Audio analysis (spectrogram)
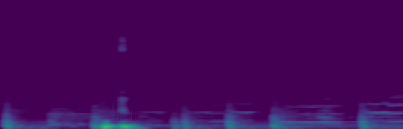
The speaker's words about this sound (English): No, someone just, I think it's my new credit card. Like mine's about to expire, so just put it under my door.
